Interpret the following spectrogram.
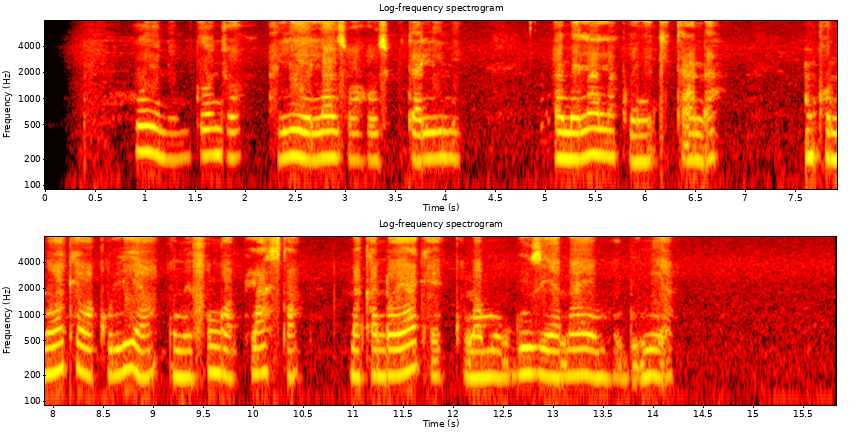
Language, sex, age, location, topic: Swahili, female, 25-35, Nairobi, health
